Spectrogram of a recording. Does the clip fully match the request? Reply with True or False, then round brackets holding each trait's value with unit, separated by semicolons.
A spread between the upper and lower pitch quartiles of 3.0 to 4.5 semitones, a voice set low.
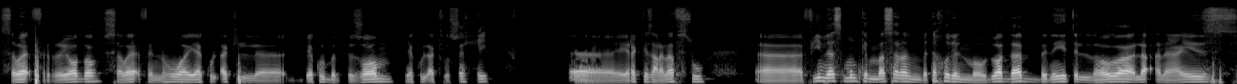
True (3.7 semitones; 120 Hz)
